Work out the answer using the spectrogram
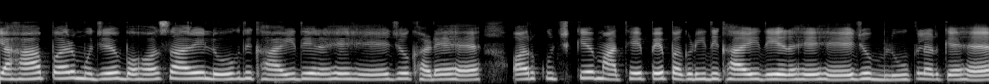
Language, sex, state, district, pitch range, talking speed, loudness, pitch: Hindi, female, Odisha, Khordha, 235-260 Hz, 170 wpm, -15 LUFS, 245 Hz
